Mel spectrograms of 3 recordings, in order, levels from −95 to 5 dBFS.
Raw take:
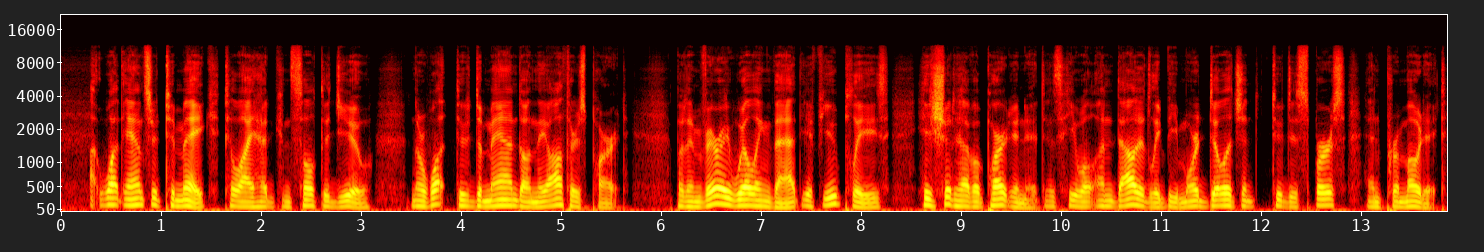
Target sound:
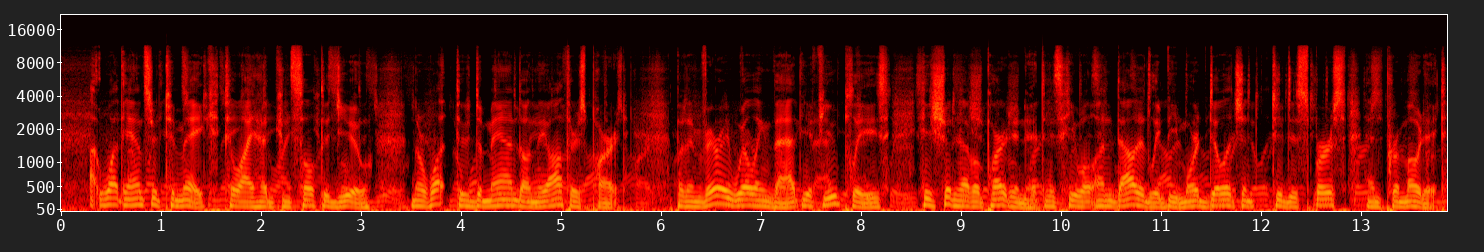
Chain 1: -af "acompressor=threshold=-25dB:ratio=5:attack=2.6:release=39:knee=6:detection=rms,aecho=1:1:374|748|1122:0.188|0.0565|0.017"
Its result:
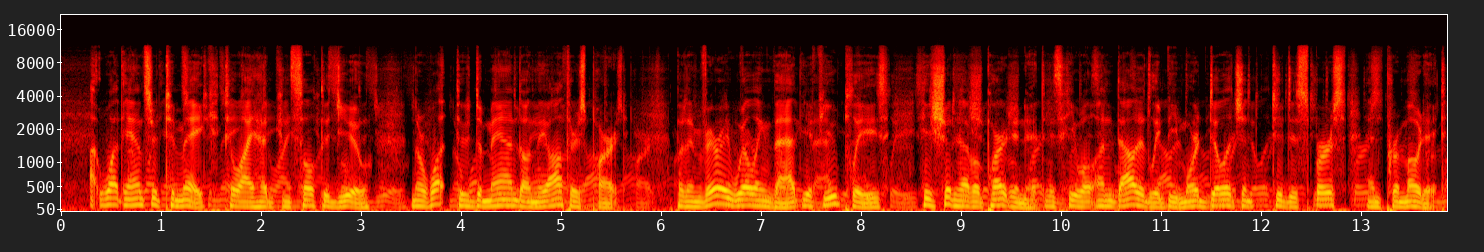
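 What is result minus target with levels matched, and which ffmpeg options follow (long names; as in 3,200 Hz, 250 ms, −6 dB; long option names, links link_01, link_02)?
downward compressor: peak gain reduction −8 dB
-af "acompressor=threshold=-35dB:ratio=5:attack=2.6:release=39:knee=6:detection=rms,aecho=1:1:374|748|1122:0.188|0.0565|0.017"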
